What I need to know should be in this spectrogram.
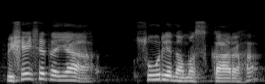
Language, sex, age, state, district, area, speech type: Sanskrit, male, 30-45, Karnataka, Shimoga, urban, spontaneous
